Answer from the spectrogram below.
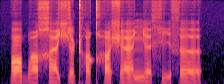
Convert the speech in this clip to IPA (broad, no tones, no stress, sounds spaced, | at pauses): ɒ b ɑ χ æ ç ɜ ʈʰ ʊ qʰ ɜ ʃ æ ɲ ɛ x i θ ɜ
